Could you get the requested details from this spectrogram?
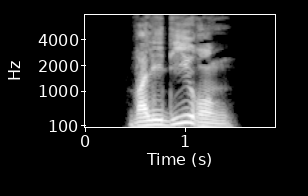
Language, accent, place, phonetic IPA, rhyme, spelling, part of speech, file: German, Germany, Berlin, [ˌvaliˈdiːʁʊŋ], -iːʁʊŋ, Validierung, noun, De-Validierung.ogg
- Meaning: validation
